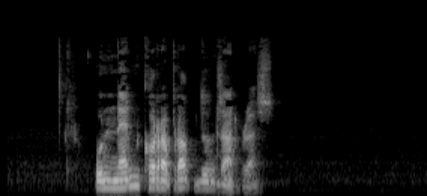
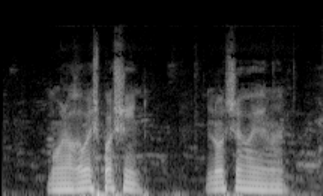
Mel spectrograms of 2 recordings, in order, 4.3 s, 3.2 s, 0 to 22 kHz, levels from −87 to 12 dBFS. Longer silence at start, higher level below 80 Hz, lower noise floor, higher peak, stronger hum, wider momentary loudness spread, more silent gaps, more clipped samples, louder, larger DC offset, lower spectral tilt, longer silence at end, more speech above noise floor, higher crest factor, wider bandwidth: first, 0.95 s vs 0.45 s; second, -66 dBFS vs -34 dBFS; first, -77 dBFS vs -44 dBFS; about the same, -4 dBFS vs -2 dBFS; neither; first, 15 LU vs 11 LU; neither; neither; second, -24 LUFS vs -18 LUFS; neither; about the same, -6.5 dB/octave vs -6.5 dB/octave; first, 1.55 s vs 0 s; first, 54 dB vs 28 dB; first, 24 dB vs 16 dB; about the same, 10.5 kHz vs 9.8 kHz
